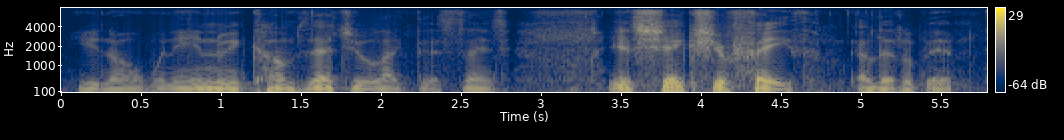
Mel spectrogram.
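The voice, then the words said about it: Slightly impaired speech. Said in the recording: “The magnitude of the stroke, it impacted my speech. So if I sound a little different”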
